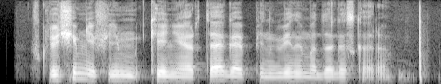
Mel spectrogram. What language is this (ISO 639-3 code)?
rus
